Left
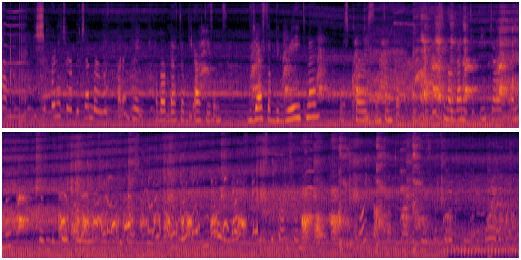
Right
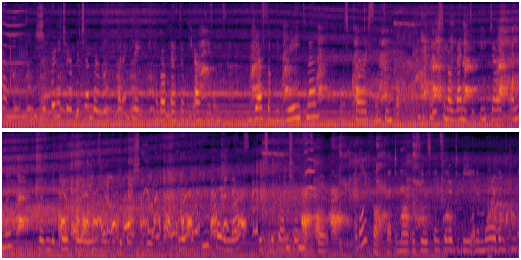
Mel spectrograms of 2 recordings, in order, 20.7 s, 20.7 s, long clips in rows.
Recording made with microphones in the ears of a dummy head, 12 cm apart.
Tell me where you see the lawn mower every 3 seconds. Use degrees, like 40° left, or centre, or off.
40° right, 40° right, 20° right, 10° left, 40° left, 50° left, 60° left.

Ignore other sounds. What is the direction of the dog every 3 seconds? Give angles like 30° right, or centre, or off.
60° right, 50° right, 40° right, 20° right, centre, 30° left, 40° left.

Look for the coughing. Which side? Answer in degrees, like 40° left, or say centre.
70° left.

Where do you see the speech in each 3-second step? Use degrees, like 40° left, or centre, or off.
20° right, centre, centre, 10° right, 20° right, 30° right, 30° right.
